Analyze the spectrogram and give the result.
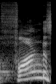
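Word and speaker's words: Pfund: we finally have the fund series. The fund series where the P is silent.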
